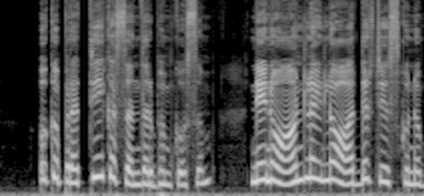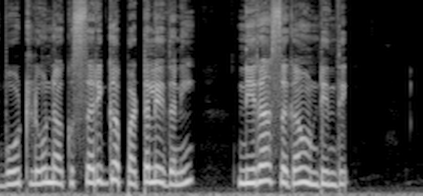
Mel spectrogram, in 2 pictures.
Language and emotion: Telugu, sad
